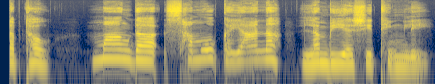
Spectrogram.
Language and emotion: Manipuri, fearful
